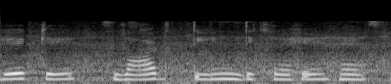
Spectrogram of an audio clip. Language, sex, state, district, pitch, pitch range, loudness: Hindi, female, Uttar Pradesh, Lucknow, 240 Hz, 235-250 Hz, -16 LUFS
